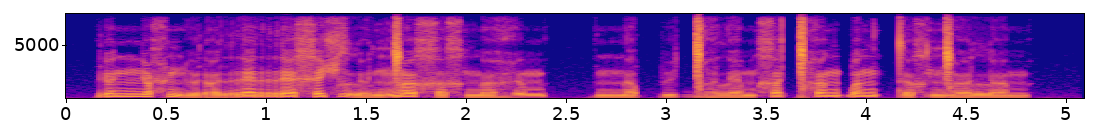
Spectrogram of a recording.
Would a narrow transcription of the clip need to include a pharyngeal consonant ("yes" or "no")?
yes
